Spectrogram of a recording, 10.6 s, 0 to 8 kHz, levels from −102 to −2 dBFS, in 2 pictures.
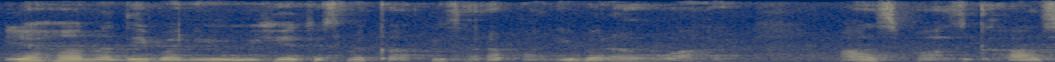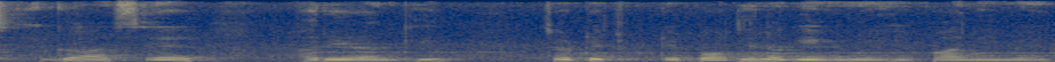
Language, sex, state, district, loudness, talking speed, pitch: Hindi, female, Uttar Pradesh, Jalaun, -43 LUFS, 155 wpm, 200 Hz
